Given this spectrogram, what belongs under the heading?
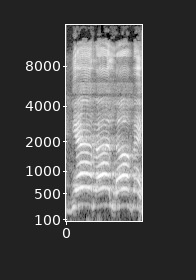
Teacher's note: य, र, ल, व, जब हम बोलते य, र, ल, व तो मुख के किसी भी भाग को पूरी तरह से क्या, जो जीभ है वो पूरी तरह से स्पर्श नहीं करती, इसलिए कौन से व्यंजन कहलाते हैं, अंतःस्थ व्यंजन कहलाते हैं।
